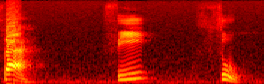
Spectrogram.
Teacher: Berikutnya perhatikan bagaimana melafalkan huruf ta, yaitu dengan menyentuhkan ujung lidah kita dengan dinding dua gigi seri bagian atas, kemudian diucapkan dengan mengalirkan suara dan nafas kita dengan lembut.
